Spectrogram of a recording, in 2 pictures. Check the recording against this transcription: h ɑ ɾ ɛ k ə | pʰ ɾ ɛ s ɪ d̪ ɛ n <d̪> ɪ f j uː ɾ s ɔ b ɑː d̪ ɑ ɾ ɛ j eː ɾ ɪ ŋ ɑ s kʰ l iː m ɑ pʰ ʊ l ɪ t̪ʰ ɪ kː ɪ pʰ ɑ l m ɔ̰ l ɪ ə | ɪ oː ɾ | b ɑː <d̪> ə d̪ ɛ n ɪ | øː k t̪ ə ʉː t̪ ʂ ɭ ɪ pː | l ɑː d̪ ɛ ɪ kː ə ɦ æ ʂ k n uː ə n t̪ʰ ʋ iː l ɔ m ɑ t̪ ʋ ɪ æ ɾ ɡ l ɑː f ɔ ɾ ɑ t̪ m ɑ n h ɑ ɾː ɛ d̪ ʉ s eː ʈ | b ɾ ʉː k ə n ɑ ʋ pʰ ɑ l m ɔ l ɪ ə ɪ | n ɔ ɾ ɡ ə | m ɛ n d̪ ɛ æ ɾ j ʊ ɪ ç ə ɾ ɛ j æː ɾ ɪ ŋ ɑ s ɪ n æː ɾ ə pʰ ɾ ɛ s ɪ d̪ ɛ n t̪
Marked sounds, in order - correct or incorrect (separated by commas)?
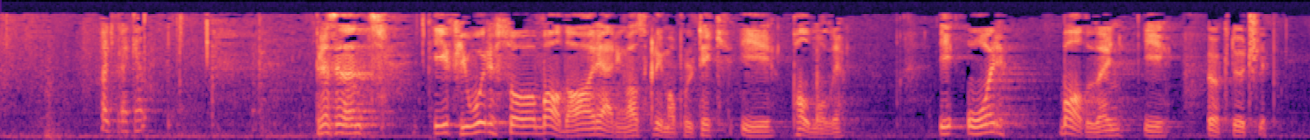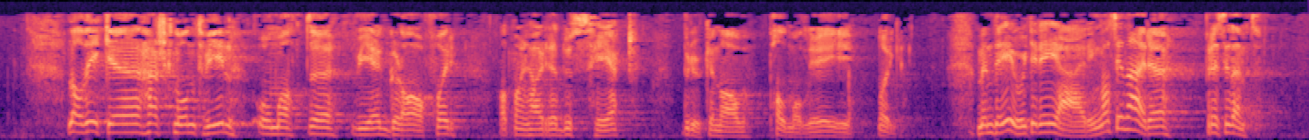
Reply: incorrect, correct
